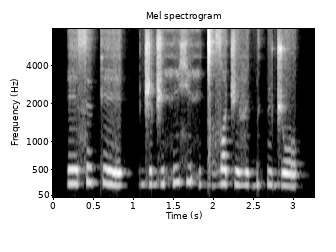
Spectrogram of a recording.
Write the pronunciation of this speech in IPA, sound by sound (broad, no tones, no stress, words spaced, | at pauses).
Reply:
e sɨ ke | d͡ʒɐd͡ʒihiçi hiɡ͡ǀezˤɨt͡ʃe veɡ͡bɨk͡pʉd͡ʒo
